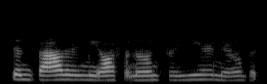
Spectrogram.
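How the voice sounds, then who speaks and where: A woman's voice: medium pitch, level tone, brisk, close to an everyday voice. An actress playing a worried woman patient who talks hesitantly, in 1940s radio acting. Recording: tinny old radio recording.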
